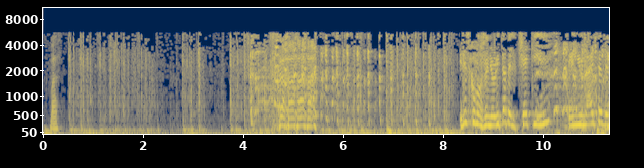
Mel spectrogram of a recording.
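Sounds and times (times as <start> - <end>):
speech: 0.1 - 0.5, 4.1 - 5.7, 8.4 - 11.3
loud rapid computer keyboard typing: 0.5 - 8.6
laughter: 4.1 - 8.0, 9.8 - 11.3.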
